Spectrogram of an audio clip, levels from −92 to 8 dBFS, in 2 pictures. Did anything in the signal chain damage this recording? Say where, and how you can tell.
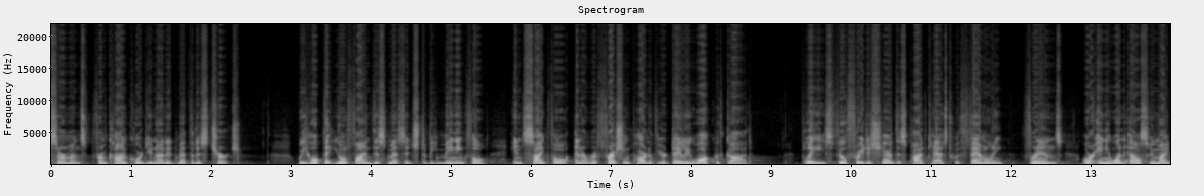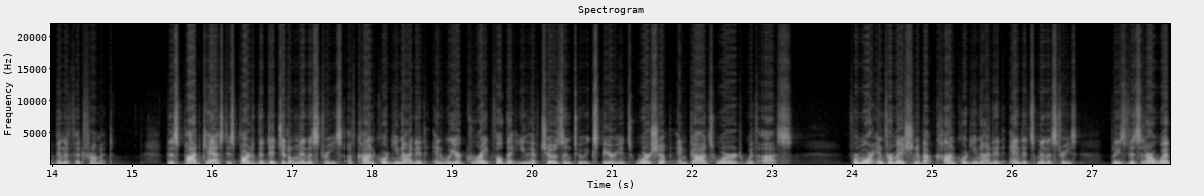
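Yes. Crude rate conversion in the sample-rate conversion stage: a gritty, inharmonic fizz about 30 dB below the speech, tracking loud and bright sounds, fits 44.1 kHz to 48 kHz conversion by unfiltered sample repetition.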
